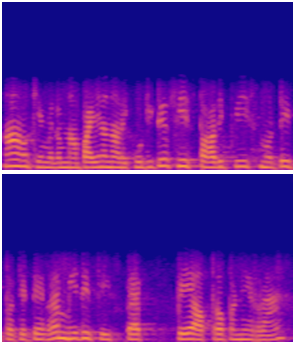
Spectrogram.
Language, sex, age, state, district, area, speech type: Tamil, female, 30-45, Tamil Nadu, Mayiladuthurai, urban, conversation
